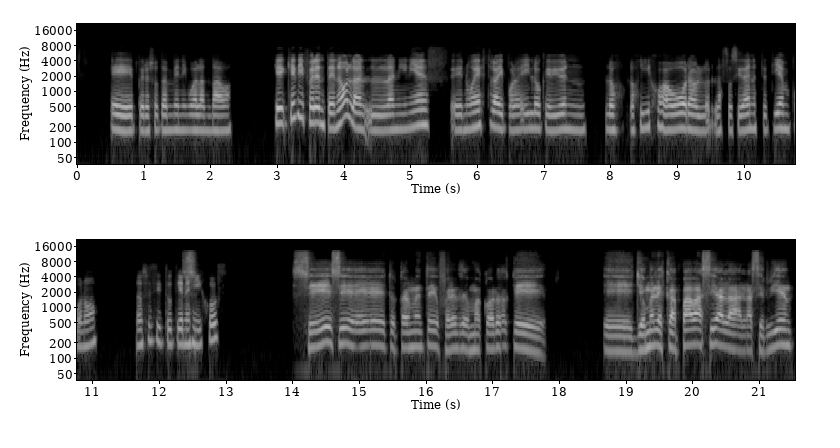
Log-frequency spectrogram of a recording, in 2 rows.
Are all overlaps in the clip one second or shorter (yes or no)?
yes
